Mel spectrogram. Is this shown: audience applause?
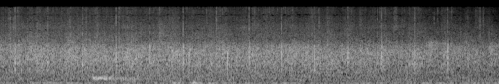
yes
